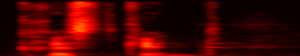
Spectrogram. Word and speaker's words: Christkind: Say it like a German. – Christkind.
